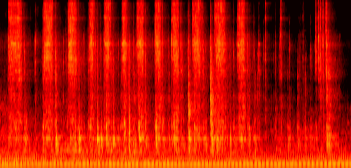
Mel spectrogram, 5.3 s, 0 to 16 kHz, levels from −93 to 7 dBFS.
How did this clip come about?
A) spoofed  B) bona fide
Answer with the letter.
B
